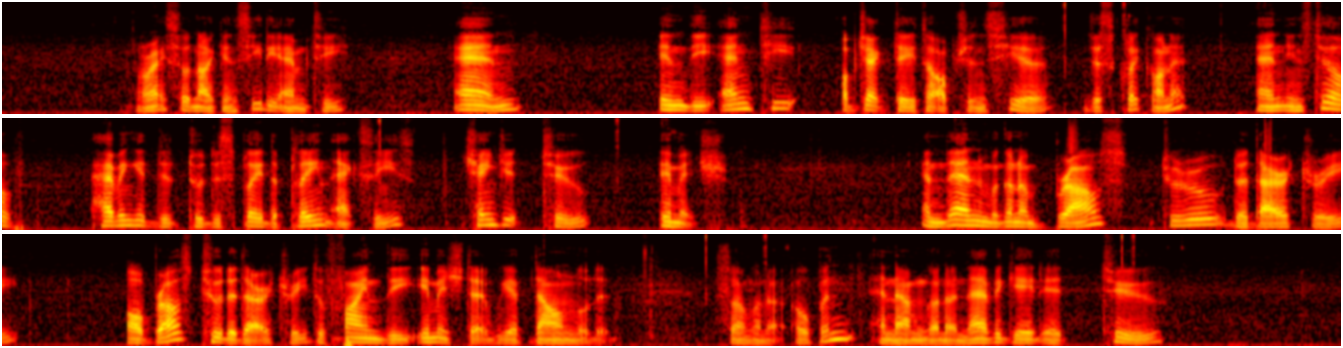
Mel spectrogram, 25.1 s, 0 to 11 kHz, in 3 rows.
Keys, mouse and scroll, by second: 5.1-12.3 drag.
